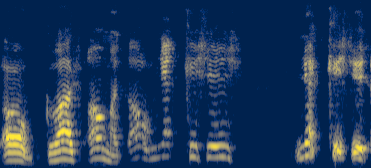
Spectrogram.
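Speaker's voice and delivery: high-pitched cooing to a pet; high, gushing pet talk; doting on dog. Real, not acted. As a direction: melt with delight at dog kisses. Cooing over dog's neck kisses.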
